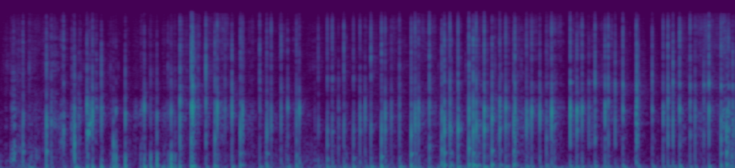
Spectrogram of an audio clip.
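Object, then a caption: Paper sticker sheet with paper backing. Fingernails scratch and tap across the top edge of a flat pink nail-sticker sheet on a white paper backing, held up in the air. The result is a dense, continuous run of dry, crackly scratches and quick papery taps with a bright rasp, each click dying away almost instantly.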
